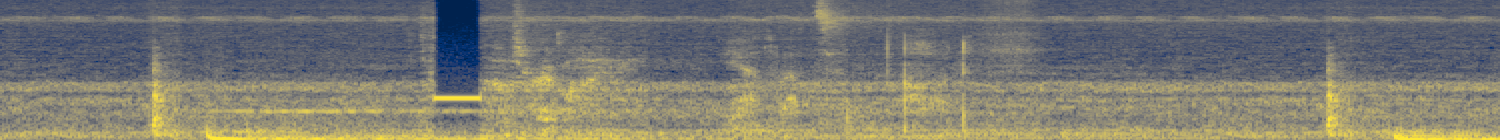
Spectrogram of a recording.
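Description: A knock sounds on a door.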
